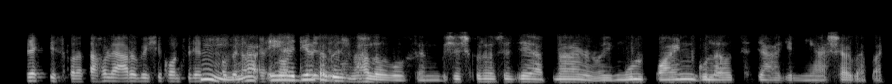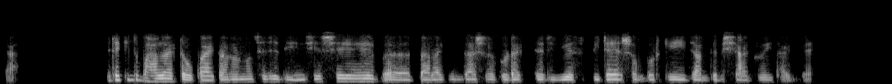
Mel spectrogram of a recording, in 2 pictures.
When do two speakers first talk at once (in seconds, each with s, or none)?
2.0 s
